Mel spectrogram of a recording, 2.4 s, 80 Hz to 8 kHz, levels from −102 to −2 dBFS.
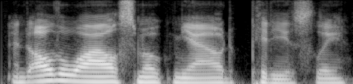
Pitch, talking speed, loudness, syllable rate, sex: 125 Hz, 180 wpm, -17 LUFS, 5.5 syllables/s, male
